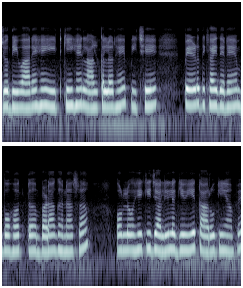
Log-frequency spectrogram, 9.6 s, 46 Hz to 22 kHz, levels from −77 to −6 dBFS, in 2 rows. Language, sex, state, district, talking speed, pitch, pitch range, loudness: Hindi, female, Uttar Pradesh, Jalaun, 190 wpm, 220 Hz, 215-230 Hz, -21 LUFS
